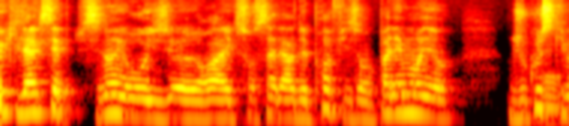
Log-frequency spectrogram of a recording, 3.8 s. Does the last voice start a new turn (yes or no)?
no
